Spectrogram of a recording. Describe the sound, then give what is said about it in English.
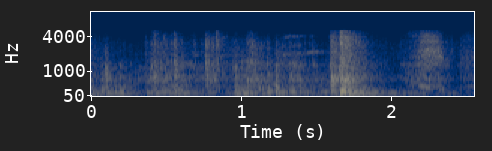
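A door of a pool room in Fresno is pried open to break in: a series of rough scraping and creaking strains, building to a sharper, louder crack near the end, followed by a brief rasping scrape, with no voices. “Come on, here's a door we can pry open.”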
